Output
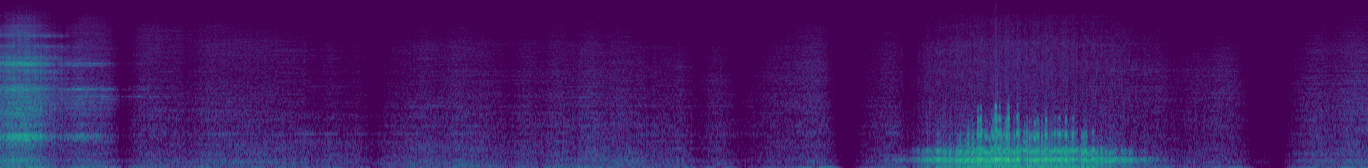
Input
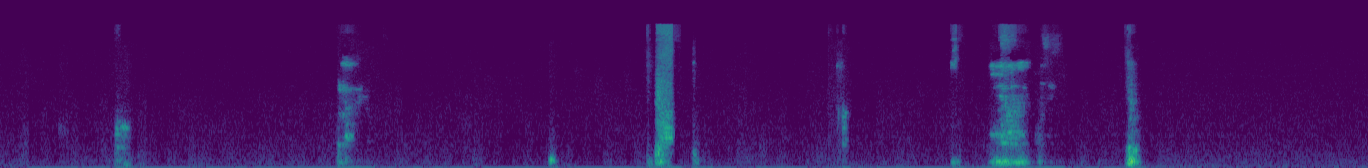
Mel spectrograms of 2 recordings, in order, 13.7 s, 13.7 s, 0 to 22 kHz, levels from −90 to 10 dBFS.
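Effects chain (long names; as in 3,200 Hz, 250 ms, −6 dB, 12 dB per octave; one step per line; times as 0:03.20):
extreme stretch with random phases 5.2×, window 0.50 s, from 0:03.57
four-comb reverb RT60 1.1 s, DRR −3.5 dB
harmonic generator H 2 −14 dB, 3 −34 dB, 6 −25 dB, 8 −10 dB, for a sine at −18.5 dBFS
level +1.5 dB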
